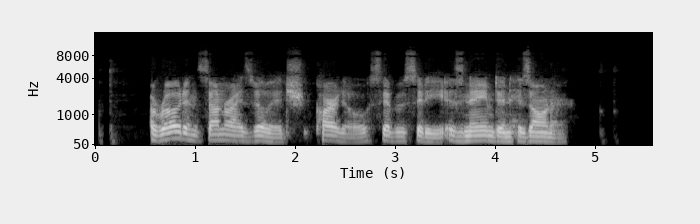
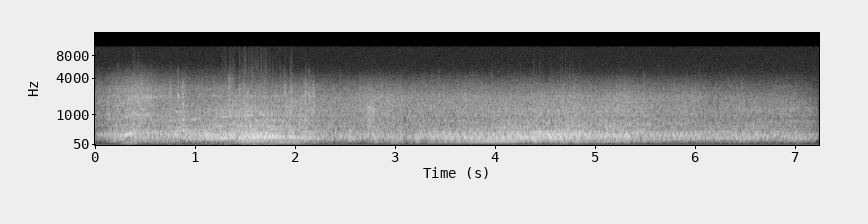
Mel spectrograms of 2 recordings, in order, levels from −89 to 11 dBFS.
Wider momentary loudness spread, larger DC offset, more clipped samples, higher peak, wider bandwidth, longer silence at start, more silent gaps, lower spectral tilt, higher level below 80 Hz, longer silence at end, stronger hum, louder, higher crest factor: about the same, 7 LU vs 9 LU; second, under 0.1% vs 0.3%; second, under 0.1% vs 0.3%; about the same, -2 dBFS vs 0 dBFS; about the same, 9.2 kHz vs 9.6 kHz; first, 0.55 s vs 0 s; neither; second, -5.5 dB/octave vs -8 dB/octave; second, -64 dBFS vs -50 dBFS; first, 0.85 s vs 0 s; neither; second, -17 LUFS vs -11 LUFS; about the same, 16 dB vs 12 dB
